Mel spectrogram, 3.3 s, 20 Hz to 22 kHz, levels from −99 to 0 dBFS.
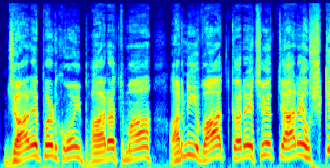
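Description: At 1.81 s and again at 3.09 s the speech jumps forward as compressed frames are skipped: whole coded frames never reach playback. The first gap loses about 0.4 s, which fits around ten 32 ms frames, and the second about half a second.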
